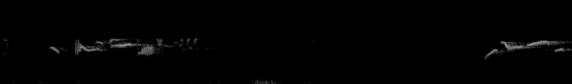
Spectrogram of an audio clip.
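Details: Blackbird singing in the early morning hours, two warbled, fluty phrases sliding between mid and high pitch, separated by a three-second pause, with faint low rumbles in the background.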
